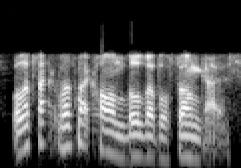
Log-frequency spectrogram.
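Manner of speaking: ordinary delivery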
